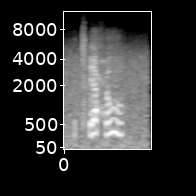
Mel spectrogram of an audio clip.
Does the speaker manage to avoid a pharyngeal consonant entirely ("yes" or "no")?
no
